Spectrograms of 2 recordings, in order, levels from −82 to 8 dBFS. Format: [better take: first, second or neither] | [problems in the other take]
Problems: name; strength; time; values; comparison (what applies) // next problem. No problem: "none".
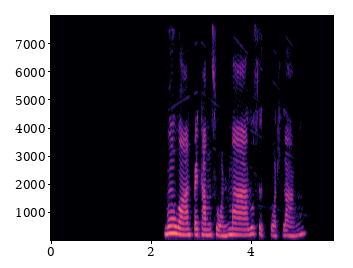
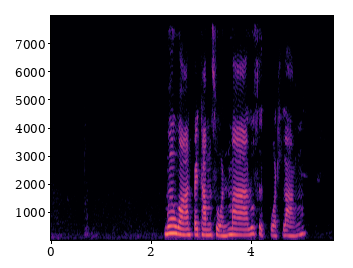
second | noise reduction (neural mask model DeepFilterNet 3)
